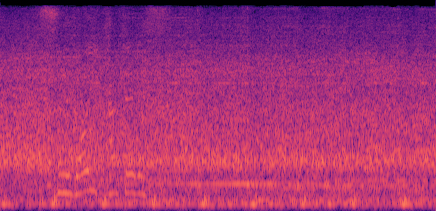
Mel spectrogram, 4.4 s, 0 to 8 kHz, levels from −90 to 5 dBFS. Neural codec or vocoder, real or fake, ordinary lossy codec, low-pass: none; real; AAC, 32 kbps; 7.2 kHz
